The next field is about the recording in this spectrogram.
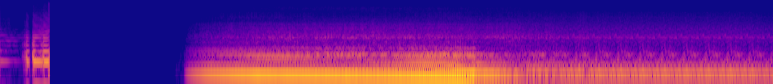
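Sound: car engine rumbling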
